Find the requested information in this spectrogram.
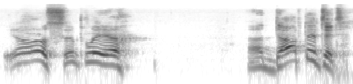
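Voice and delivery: put-on slow, odd Bane accent parody; bad Bane impression. Cohost riffing on Bane's line, bad Bane accent. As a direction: play a clumsy Bane spoof. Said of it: "I'm doing Bane impressions, bad ones at that".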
